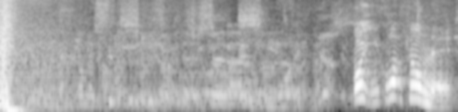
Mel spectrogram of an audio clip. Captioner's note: students chattering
